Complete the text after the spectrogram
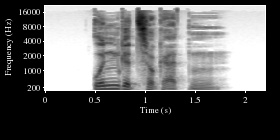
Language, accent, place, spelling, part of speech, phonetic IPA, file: German, Germany, Berlin, ungezuckerten, adjective, [ˈʊnɡəˌt͡sʊkɐtn̩], De-ungezuckerten.ogg
- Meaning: inflection of ungezuckert: 1. strong genitive masculine/neuter singular 2. weak/mixed genitive/dative all-gender singular 3. strong/weak/mixed accusative masculine singular 4. strong dative plural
